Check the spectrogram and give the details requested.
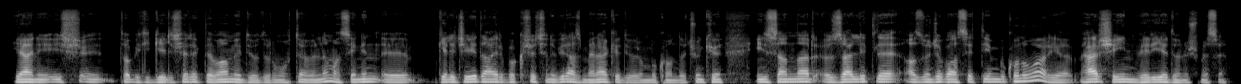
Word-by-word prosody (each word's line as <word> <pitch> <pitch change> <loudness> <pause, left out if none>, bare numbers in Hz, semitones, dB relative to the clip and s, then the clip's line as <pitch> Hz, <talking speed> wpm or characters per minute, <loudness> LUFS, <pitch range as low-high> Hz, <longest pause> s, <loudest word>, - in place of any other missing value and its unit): Yani 115 -2 +3
iş, 115 +3 -3
iii, 115 -4 -4 0.2
tabii 110 -1 -2
ki 105 -1 -7
gelişerek 110 +2 -1
devam 115 +2 +3
ediyordur 100 -1 -1
muhtemelen 105 +2 -2
ama 130 -3 +1
senin, 115 +4 0
emm, 105 -1 -1 0.2
geleceğe 115 +2 +2
dair 120 -3 +1
bakış 110 - -5
açını 115 -3 -1
biraz 125 -3 +2
merak 105 +2 +1
ediyorum 100 -1 -3
bu 100 - -4
konuda. 95 -1 -5
Çünkü 110 +2 -1 0.3
insanlar 120 +2 +3
özellikle 120 +3 +1
az 115 -2 -2
önce 115 +1 +1
bahsettiğim 120 +1 0
bir 120 - -4
konu 140 +6 +1
var 190 -4 +2
ya, 100 -1 -2
her 120 +2 +4
şeyin, 115 -2 +1
veriye 110 +1 +3
dönüşmesi. 100 -1 -5
115 Hz, 170 wpm, -21 LUFS, 105-120 Hz, 0.3 s, her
